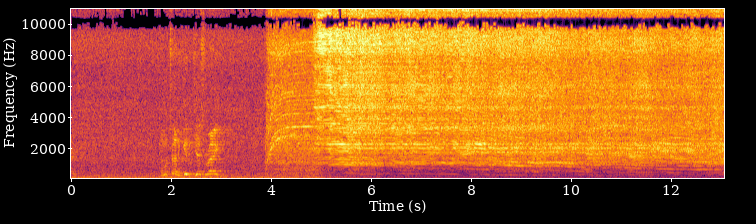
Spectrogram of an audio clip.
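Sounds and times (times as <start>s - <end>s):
circular saw cutting wood: 3.9s - 13.0s.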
